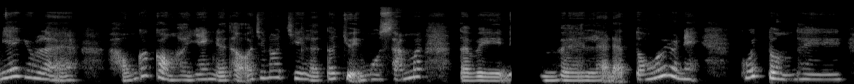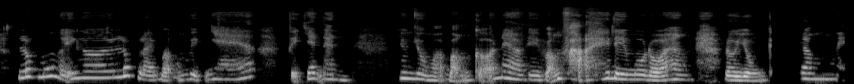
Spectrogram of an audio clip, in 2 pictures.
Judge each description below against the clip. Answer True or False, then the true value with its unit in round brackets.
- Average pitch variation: False (6.4 semitones)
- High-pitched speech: True (235 Hz)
